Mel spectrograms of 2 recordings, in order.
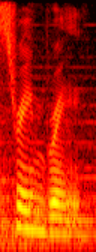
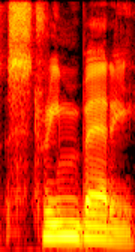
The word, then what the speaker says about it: Streamberry: So, here at Streambury, we are passionate. Oh, I already hate this woman. Did I hear that right? Did she pronounce Streamberry? Streambury.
